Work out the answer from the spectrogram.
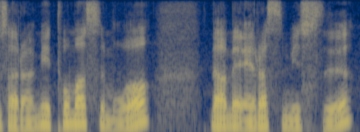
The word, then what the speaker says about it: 에라스무스: 그다음에 로테르담에서는 데시데리우스 에라스미스입니다. 예, 에라스무스라고도 발음하기도 해요. 그래서 가장 유명한 두 사람이 토마스 모어, 그다음에 에라스미스 예, 두 사람이 예, 돼요.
